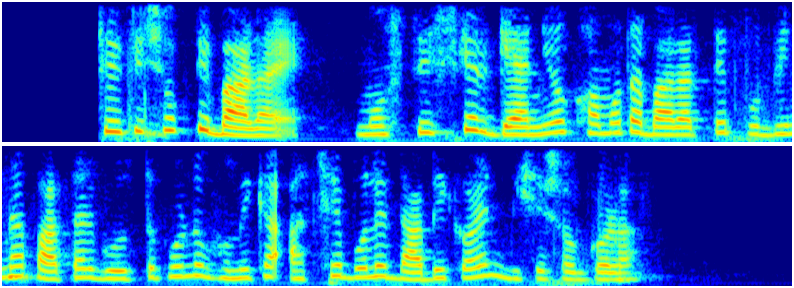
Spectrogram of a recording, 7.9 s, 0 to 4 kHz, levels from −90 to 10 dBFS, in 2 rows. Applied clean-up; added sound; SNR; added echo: neural mask model DeepFilterNet 3.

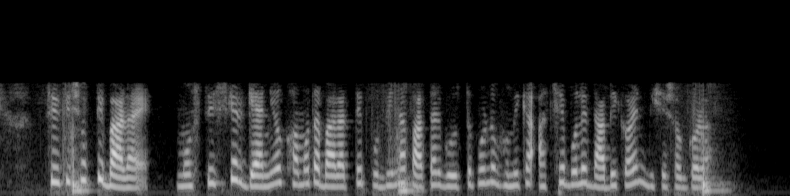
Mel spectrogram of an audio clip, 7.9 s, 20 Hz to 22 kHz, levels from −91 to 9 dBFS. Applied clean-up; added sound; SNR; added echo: neural mask model RNNoise.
